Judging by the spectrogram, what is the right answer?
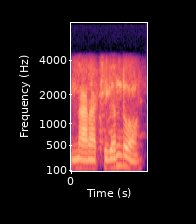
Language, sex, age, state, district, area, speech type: Bodo, male, 45-60, Assam, Udalguri, rural, conversation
